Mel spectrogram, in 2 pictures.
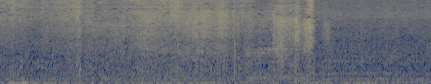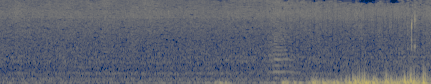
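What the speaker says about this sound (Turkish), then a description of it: "Ana arının sesi." A dense, steady buzzing of many honeybees close by inside a hive, with the queen bee's sound, swelling into a louder, deeper hum near the end.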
